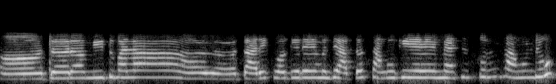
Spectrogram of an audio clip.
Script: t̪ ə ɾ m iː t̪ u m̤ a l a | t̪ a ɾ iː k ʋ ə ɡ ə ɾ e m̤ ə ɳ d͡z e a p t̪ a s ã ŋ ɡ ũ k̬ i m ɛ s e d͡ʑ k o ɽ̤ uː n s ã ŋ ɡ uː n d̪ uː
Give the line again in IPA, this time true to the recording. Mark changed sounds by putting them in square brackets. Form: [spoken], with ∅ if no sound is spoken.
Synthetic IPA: t̪ ə ɾ m iː t̪ u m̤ a l a | t̪ a ɾ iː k ʋ ə ɡ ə ɾ e m̤ ə ɳ d͡z e a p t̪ a s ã ŋ ɡ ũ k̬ i m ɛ s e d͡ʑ k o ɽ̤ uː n s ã ŋ ɡ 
